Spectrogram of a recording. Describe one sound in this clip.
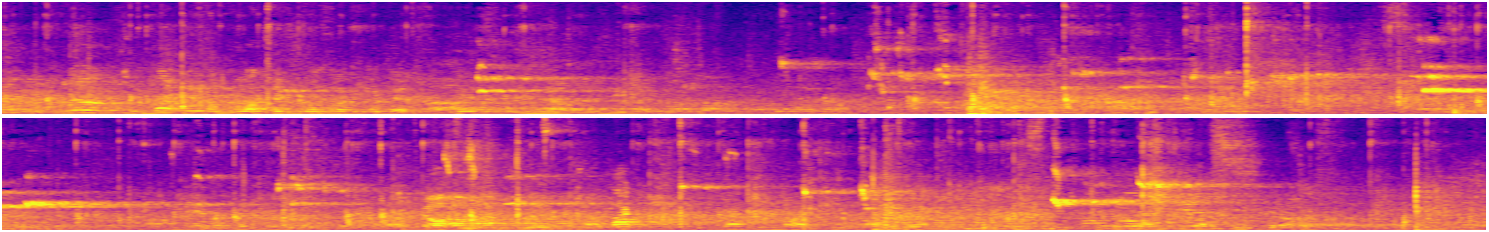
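Table tennis balls click off paddles and tables in a large echoing hall.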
